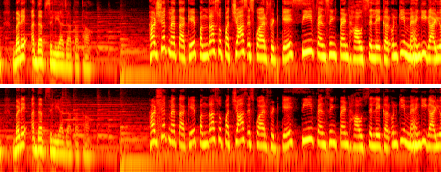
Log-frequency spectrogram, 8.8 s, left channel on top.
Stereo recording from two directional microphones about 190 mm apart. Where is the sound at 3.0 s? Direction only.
35° left (ahead or behind).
